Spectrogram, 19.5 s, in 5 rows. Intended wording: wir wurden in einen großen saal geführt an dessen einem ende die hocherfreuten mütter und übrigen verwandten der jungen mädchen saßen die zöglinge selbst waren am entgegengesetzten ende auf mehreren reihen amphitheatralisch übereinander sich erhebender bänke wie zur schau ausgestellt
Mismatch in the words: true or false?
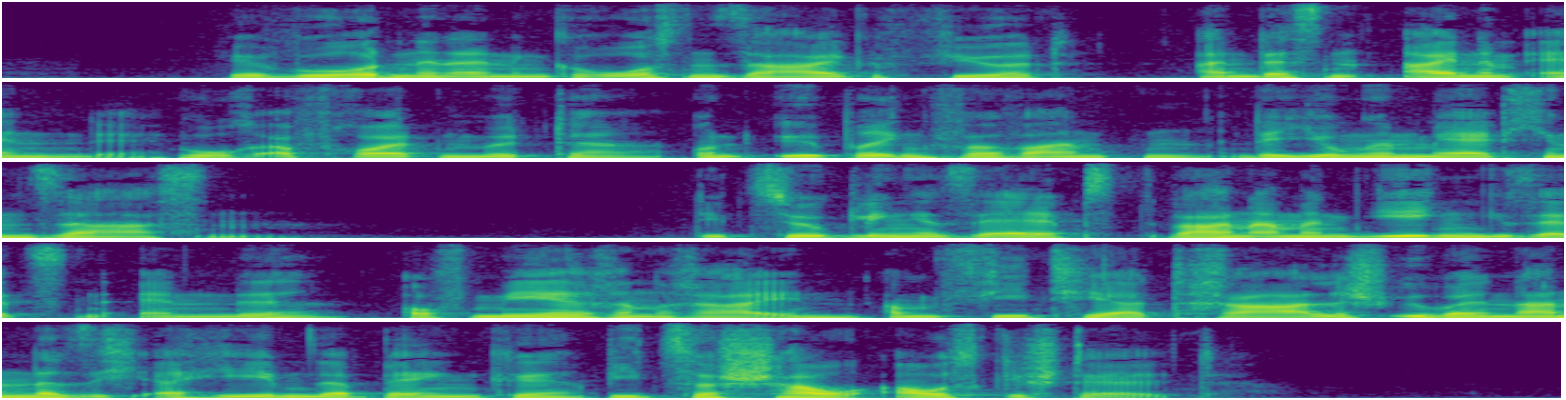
true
